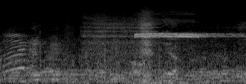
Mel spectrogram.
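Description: Referee's whistle: one shrill, slightly trilling blast starting past halfway and carrying on past the end, signalling the kick-off restart at the centre circle.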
